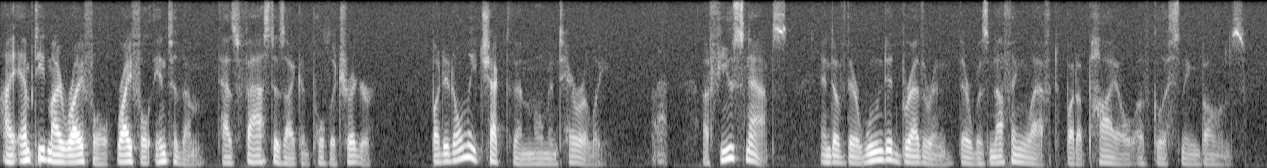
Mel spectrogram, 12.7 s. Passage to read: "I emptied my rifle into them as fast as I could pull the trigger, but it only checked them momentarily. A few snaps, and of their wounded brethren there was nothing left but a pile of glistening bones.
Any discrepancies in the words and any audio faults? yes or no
yes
